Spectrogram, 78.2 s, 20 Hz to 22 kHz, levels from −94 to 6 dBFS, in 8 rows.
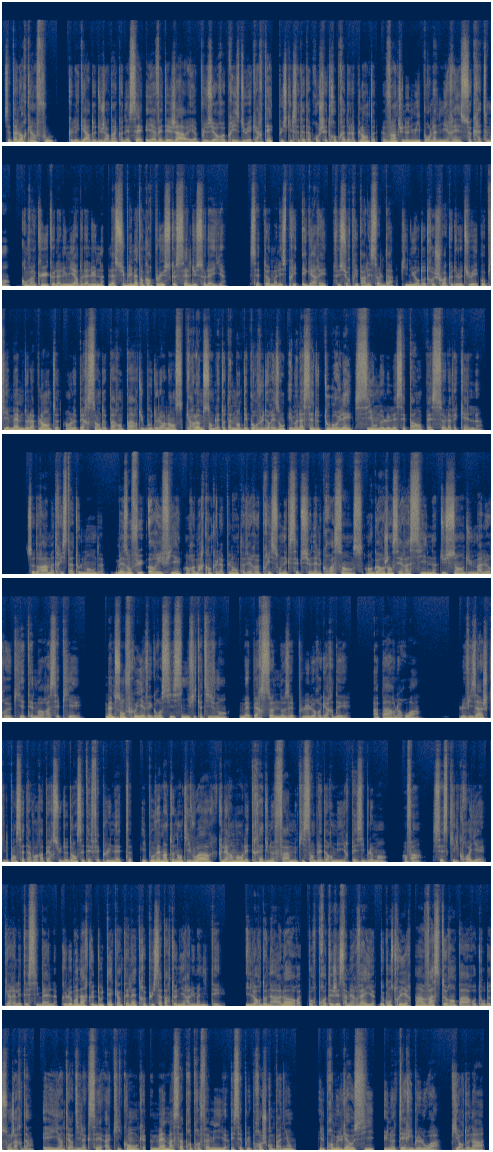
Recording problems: none

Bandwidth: 19 kHz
